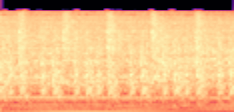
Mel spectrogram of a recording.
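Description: Electronic dance music in a build-up: the heavy bass is pulled back while a thin tone slowly rises in pitch over a fast, even ticking rhythm.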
